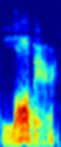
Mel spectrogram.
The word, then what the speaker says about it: Lohrbeer: so so uh my name is law bear it's against the law to shoot a bear um so very good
